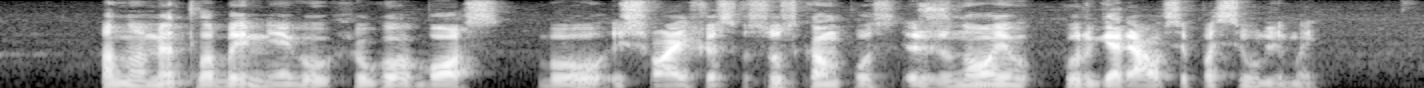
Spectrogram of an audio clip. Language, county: Lithuanian, Šiauliai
